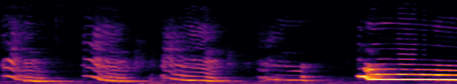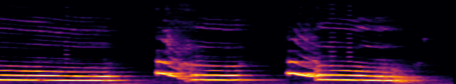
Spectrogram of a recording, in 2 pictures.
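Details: Miniature Dachshund puppy, six months old, crying to go out at night: a run of quick falling yelps, then a long sustained whine and two shorter sliding whimpers.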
